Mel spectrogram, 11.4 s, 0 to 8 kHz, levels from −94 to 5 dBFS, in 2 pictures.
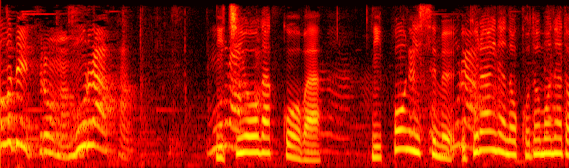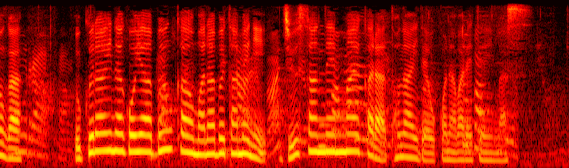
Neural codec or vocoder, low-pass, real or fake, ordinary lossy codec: none; 7.2 kHz; real; none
